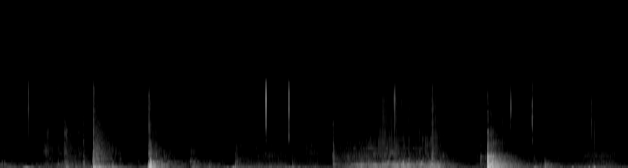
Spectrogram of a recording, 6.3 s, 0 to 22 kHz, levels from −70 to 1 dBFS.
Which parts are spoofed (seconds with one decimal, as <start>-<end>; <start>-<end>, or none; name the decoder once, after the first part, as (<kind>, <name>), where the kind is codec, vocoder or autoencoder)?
0.0-0.6 (vocoder, BigVGAN v2); 1.1-2.2; 3.7-4.4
